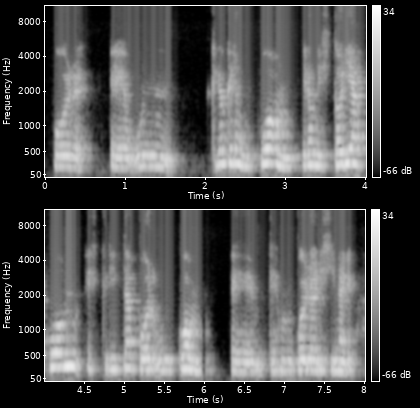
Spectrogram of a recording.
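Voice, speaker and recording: A woman author, from Misiones, talking through her creative process in a thoughtful interview, often pausing and restarting as she looks for words. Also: medium pitch, roomy sound, highs cut off. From Misiones, Argentina. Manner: hesitant, searching for words, many fillers and restarts.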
